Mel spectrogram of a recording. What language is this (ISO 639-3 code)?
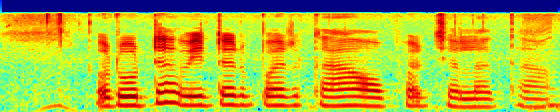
bho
